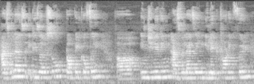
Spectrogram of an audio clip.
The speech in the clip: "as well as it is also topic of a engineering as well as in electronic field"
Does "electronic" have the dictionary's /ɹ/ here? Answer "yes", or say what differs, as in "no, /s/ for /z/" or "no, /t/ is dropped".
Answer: yes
